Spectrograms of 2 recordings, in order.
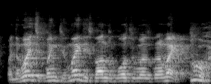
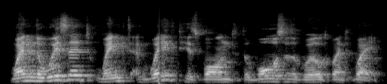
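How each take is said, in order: First: It is said at a fast pace. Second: It is said at a slow pace.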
